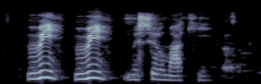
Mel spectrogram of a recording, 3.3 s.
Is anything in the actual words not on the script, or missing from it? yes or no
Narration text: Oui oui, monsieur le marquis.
no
